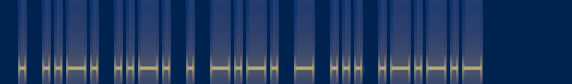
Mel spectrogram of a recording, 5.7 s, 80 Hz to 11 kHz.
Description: Morse code, heard as a keyed tone, about 20 wpm, 700 Hz. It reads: EFFECTS.
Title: Sentences with 5-Word Phrases - Spoken Beginning - 20wpm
